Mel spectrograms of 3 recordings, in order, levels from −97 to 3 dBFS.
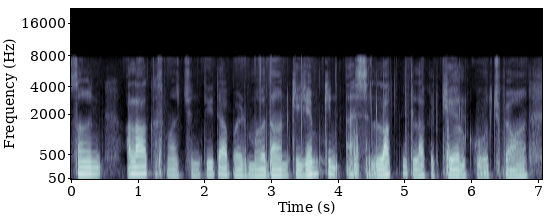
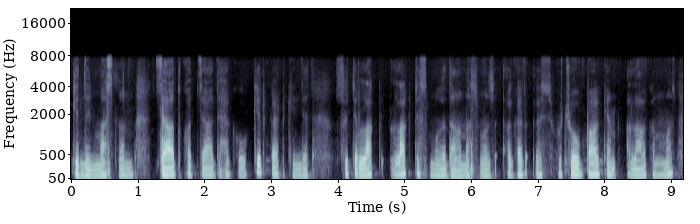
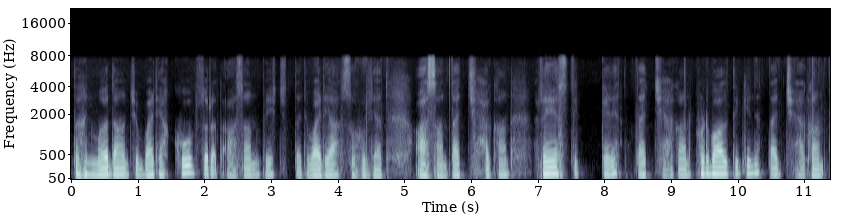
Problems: background sounds at intervals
